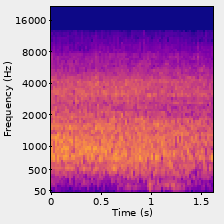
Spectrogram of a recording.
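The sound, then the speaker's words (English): A live audience applauds and cheers in a steady, dense wash of clapping that holds at an even loudness throughout, with no voices standing out above it. “Step on my applause.”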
